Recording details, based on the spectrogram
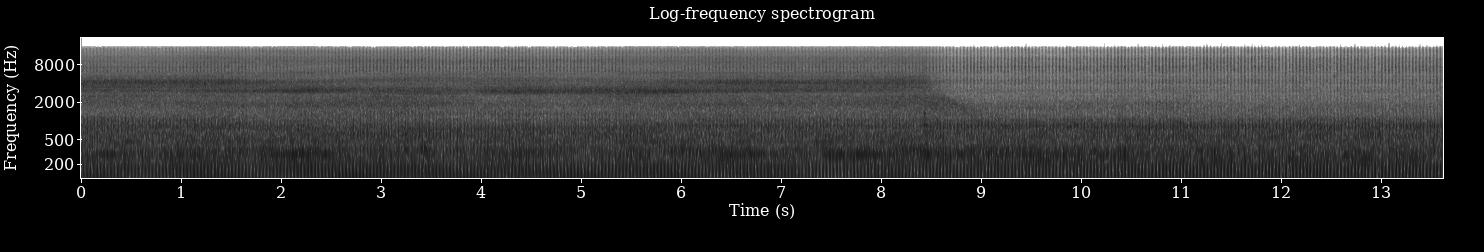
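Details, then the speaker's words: Tecumseh vertical-shaft engine after a carburetor replacement; it surges slightly at full throttle with no load, but once the load is engaged the two-stroke drone steadies and runs smoothly with no hunting or surging. "whenever i engage it you see how the throttle smooths out i am going to let it run a little bit"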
